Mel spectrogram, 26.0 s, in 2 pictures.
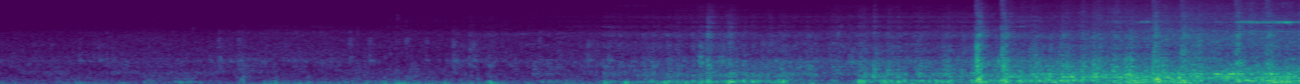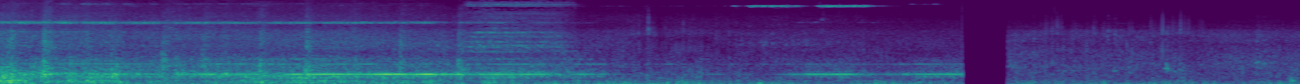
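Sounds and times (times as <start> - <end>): high-pitched brake squeal: 12.3 - 19.2, 20.2 - 22.6.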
